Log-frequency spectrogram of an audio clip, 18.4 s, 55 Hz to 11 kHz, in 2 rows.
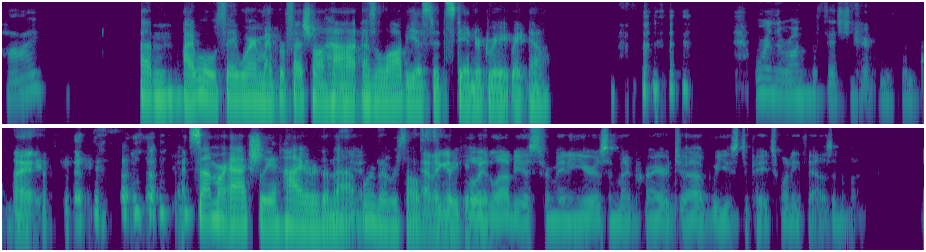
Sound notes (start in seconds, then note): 9.4 laughter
